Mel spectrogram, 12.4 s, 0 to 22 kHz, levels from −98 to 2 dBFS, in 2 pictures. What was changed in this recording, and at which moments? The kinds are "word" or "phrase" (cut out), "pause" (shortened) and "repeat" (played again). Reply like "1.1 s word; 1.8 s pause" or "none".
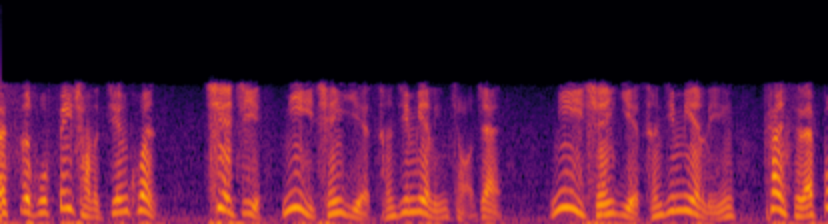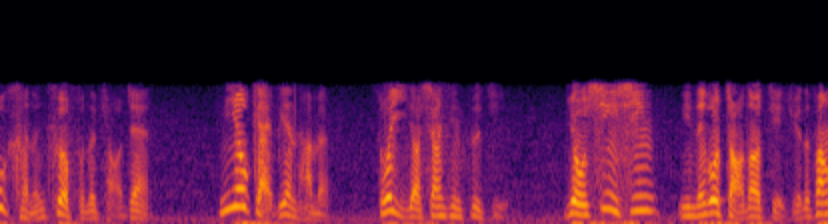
none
